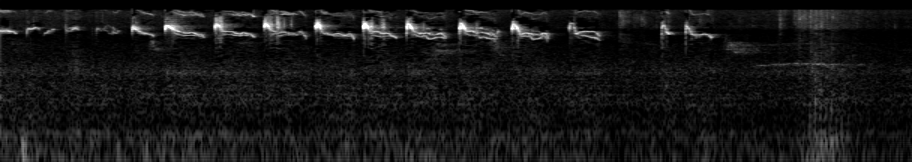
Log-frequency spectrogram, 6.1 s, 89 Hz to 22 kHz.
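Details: Olive-backed Sunbird chicks begging as they are fed on the twelfth day of feeding, 29 September 2019: a rapid run of about ten thin, very high squeaky notes, roughly three each second, then fading, over a low background hum.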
